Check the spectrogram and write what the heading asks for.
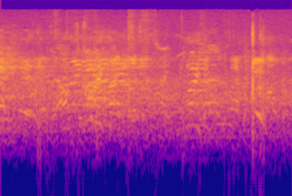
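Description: Players and a few spectators shouting and calling out across an open football pitch, with a sharp thud of the football being struck near the end.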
